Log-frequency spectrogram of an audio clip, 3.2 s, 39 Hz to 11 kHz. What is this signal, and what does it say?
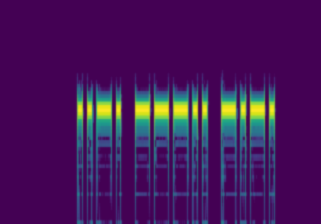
Morse code, heard as a keyed tone, about 25 wpm, 700 Hz. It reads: F8C
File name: Three Letter-Number Combinations - 25wpm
